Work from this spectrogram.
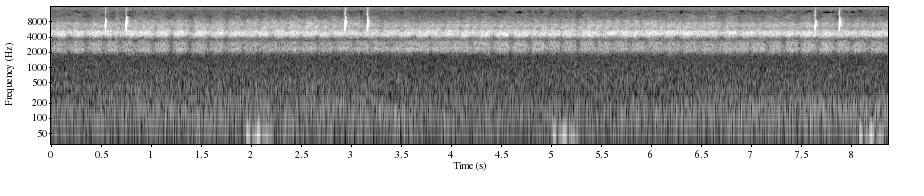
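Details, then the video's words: Shrill, continuous cicada buzzing with a faint rhythmic throb, broken only by a few pairs of crisp clicks near the start, middle and end. "45 min de chant des cigales"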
